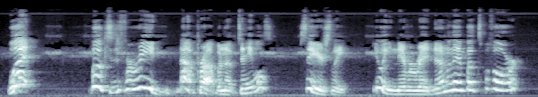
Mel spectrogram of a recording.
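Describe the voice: A cartoonish character voice with a high pitch speaks at a moderate pace. Long pauses come often.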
